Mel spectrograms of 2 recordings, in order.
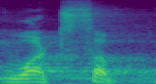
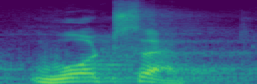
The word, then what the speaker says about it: WhatsApp: You say it WhatsApp. No, WhatsApp, right? I use WhatsApp I use WhatsApp throughout the day. I send and receive messages with the help of WhatsApp.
